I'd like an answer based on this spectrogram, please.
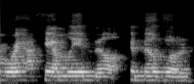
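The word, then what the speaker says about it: Melbourne: I have family and milk and no bones I have to say it correctly right not English way of Millburn but it's such a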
